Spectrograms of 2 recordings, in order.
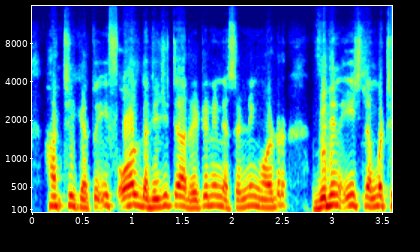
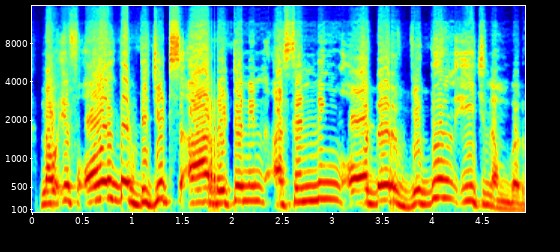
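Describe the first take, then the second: First: Brisker, unemphatic read-through in a student's role; imitating a student skimming the question; hasty student reading aloud. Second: Slow, emphatic, raised-pitch reading; deliberate read-aloud, high and drawn out; careful question reading. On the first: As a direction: read it straight through without stopping to think. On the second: Shown as a demonstration. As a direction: read the question out slowly, phrase by phrase. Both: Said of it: "बच्चा से पढ़ा".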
